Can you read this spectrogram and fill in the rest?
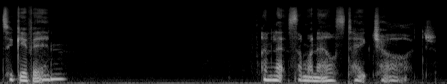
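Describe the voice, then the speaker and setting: A woman playing a strict, dominant female police officer in an ASMR roleplay, slow, taunting and intimate, often slipping into whispers. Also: fairly low pitch, warm tone, slightly rough, dry recording, full character voice. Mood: teasing, coaxing.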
